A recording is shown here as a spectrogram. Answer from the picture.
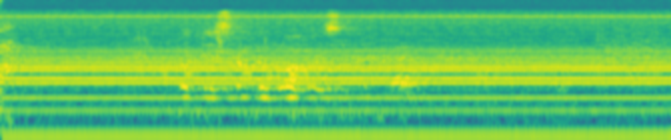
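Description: Steady electrical mains hum with many evenly spaced overtones, picked up by the recording system.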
